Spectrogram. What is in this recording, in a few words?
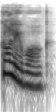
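"golliwog", British English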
